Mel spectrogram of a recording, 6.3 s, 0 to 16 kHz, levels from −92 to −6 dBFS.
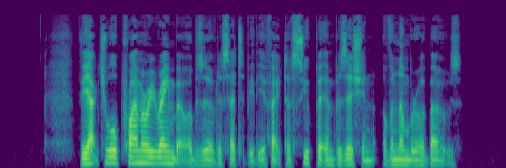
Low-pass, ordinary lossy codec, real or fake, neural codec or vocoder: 14.4 kHz; MP3, 48 kbps; real; none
